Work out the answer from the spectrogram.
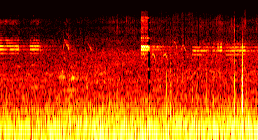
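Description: Birds calling in short, thin, high chirps, some held as flat whistles and some sliding, over a faint steady low rumble of open air.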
